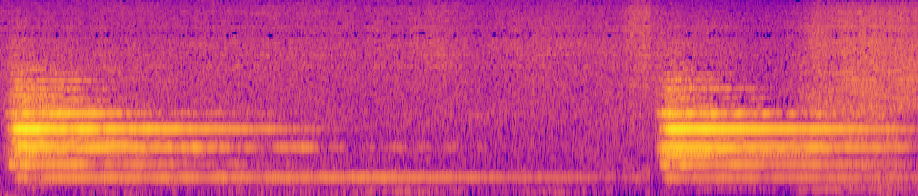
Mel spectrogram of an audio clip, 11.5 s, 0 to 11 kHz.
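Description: A deep church bell in Newtown, Connecticut tolls twice in the morning, part of 26 bells tolled one year after the Sandy Hook Elementary School shootings, one for each life lost. Each strike rings with rich harmonic overtones that slowly decay, the second stroke coming about eight seconds after the first. No voices.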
